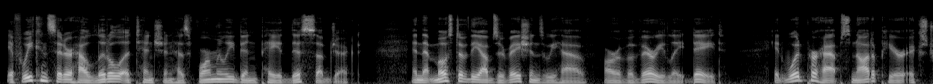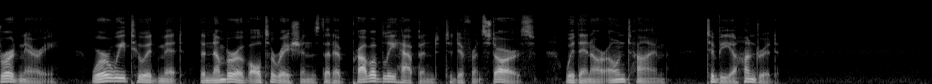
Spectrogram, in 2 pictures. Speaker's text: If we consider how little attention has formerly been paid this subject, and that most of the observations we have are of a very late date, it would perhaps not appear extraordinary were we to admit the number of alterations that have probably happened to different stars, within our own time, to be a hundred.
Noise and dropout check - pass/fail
pass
